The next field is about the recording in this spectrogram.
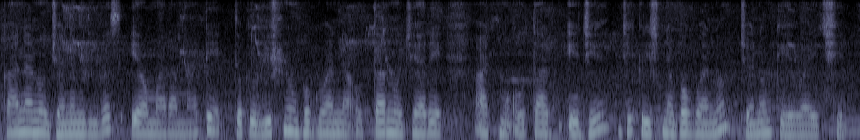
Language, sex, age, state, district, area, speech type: Gujarati, female, 30-45, Gujarat, Junagadh, rural, spontaneous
